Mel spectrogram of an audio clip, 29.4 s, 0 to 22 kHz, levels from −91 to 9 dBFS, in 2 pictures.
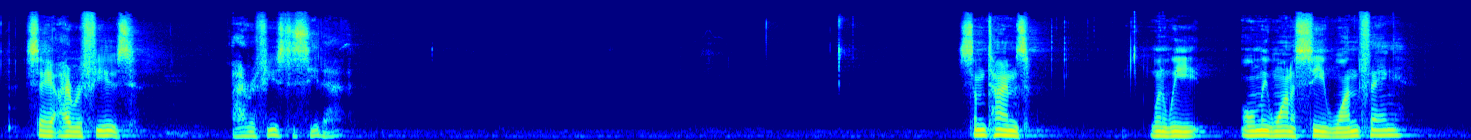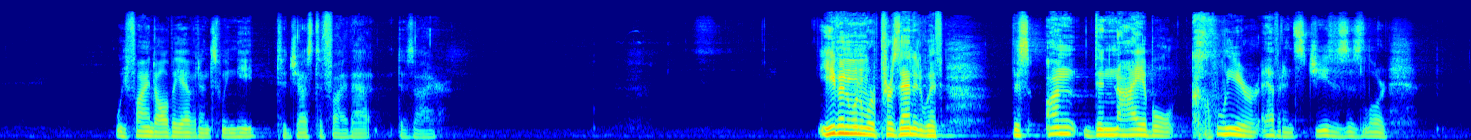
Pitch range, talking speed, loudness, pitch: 120-140 Hz, 80 wpm, -28 LUFS, 130 Hz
